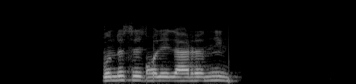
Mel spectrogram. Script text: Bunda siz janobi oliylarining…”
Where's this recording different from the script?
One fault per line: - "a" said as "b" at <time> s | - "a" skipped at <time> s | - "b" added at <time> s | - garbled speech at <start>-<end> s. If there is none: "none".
- "janobi" skipped at 1.4 s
